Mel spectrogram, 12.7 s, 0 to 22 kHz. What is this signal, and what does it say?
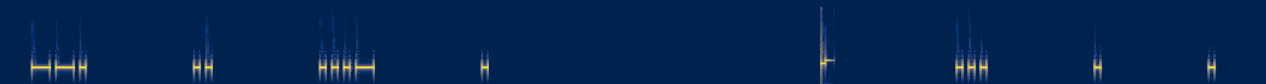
Morse code, heard as a keyed tone, about 20 wpm, spaced as for 7 wpm, 700 Hz. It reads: GIVE SEE
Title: 6x Character Spacing - Top 200 Words - 20wpm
